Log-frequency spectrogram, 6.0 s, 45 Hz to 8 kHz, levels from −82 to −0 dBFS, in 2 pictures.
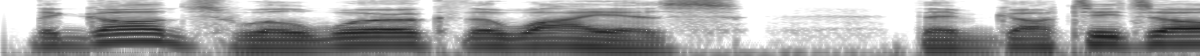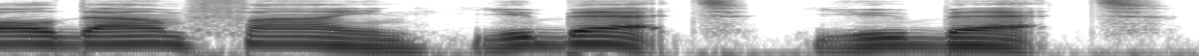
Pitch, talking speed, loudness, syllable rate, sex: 120 Hz, 160 wpm, -17 LUFS, 3.5 syllables/s, male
